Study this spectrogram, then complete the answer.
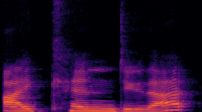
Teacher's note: You can hear that the word can is unstressed.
